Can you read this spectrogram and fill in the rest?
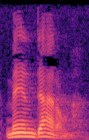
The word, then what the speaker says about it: mandatum: The term Maundy that appears in the definition of today comes from an old English word that is derived from the Latin word mandatum. Is there any Latin scholars here? Did I pronounce that correctly? Brett? That's good.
